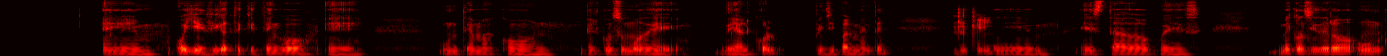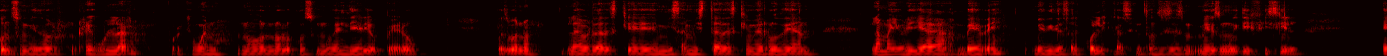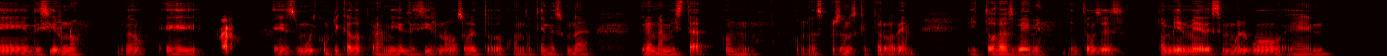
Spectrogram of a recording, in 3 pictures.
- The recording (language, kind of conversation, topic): Spanish, advice, ¿Cómo afecta tu consumo de café o alcohol a tu sueño?
- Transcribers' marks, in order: tapping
